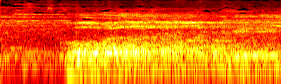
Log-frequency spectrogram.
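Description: A voice chanting through the stage sound system over background music, coming in loudly about half a second in.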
